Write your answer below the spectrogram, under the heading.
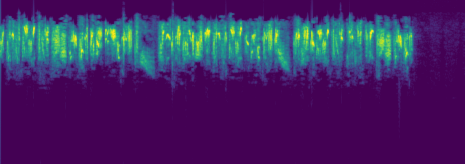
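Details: European serin in the field-style 'cante campero' song, a recording meant to tutor young birds during the moult: a fast, continuous, high, buzzy jingling trill with two brief breaks, no other sounds.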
